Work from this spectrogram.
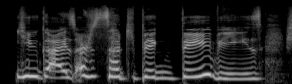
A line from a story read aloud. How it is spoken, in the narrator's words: cried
